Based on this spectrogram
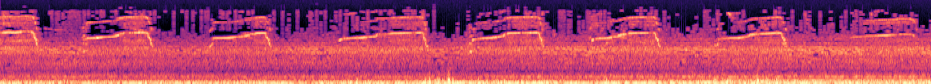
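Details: Bald eagle at its nest in the morning after a whole large fish is dropped off: a run of thin squealing notes that climb then drop abruptly, spaced roughly a second apart, against steady low-pitched background roar.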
